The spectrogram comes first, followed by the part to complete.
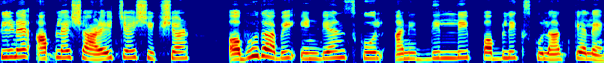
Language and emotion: Goan Konkani, neutral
